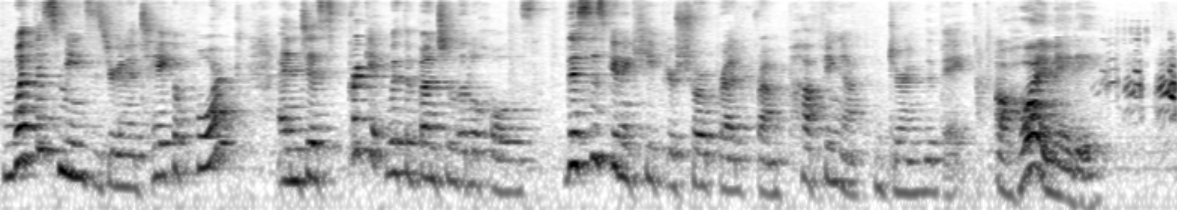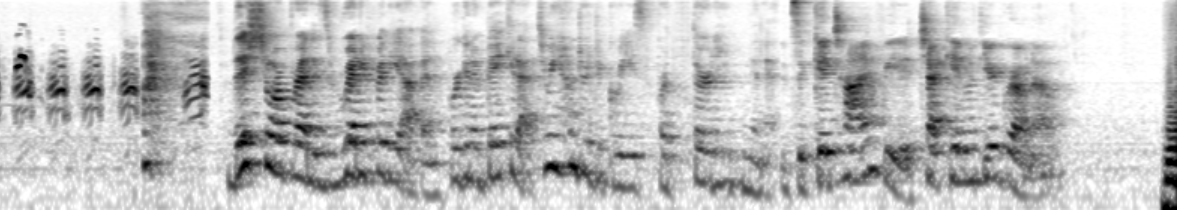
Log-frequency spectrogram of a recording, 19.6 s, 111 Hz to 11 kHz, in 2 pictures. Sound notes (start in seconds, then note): 9.1 seagulls squawking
